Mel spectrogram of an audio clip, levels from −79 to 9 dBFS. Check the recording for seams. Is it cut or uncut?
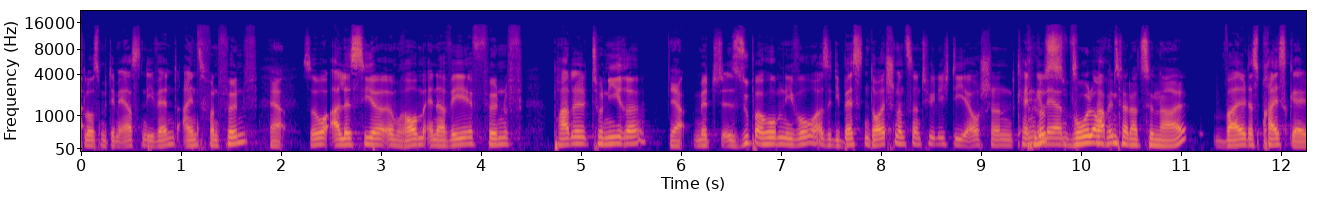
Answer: uncut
